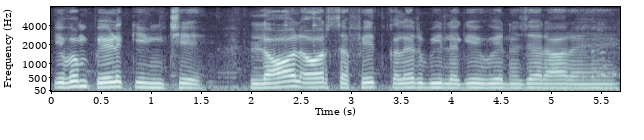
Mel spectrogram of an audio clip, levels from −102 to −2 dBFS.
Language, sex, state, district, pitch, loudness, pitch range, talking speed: Hindi, male, Jharkhand, Ranchi, 150 Hz, -15 LUFS, 140-160 Hz, 160 wpm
